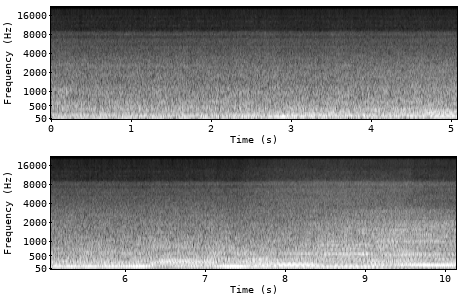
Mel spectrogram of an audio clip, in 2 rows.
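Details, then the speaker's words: 1967 Corvette 502 big-block crate V8, freshly rebuilt by an engine builder for oil burning and an internal noise, pulling under load on the dyno: deep steady roar swelling gradually, firing evenly with no knock or clatter; healthy. "there's dad's 502 fresh back from the engine builder we actually had them dyno it"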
